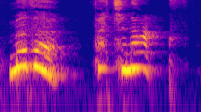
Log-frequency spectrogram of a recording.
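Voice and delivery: high, loud and fast urgent call; shout. Acted. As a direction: yell for help while running. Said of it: "shouted Jack".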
